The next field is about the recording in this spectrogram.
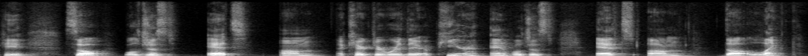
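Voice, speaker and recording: A man's voice: fairly low pitch, very animated, slow pace, darkish tone. A man in his forties, a native German speaker with a German accent, lecturing informally in English and thinking aloud with asides as he explains. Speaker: university lecturer. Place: indoors, live-streamed lecture over slides.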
